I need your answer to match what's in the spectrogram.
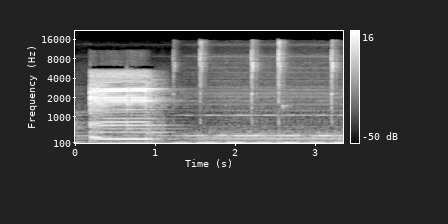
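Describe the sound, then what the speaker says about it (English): A loud electronic buzzer from the Portal 2 video game sounds once, a harsh sustained tone lasting under a second, followed by quieter sharp ticking clicks over a low mechanical hum. "You will hear a buzzer. When you hear the buzzer, stare at the art."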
